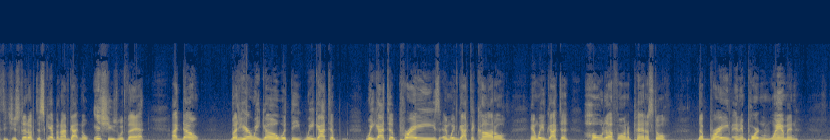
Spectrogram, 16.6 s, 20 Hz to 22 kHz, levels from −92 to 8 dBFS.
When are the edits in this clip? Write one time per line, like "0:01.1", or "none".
none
